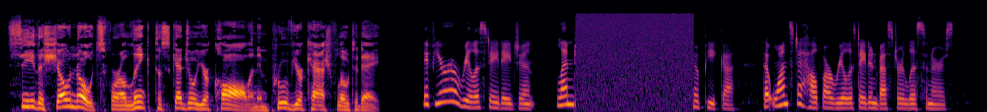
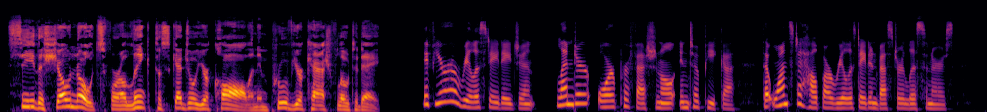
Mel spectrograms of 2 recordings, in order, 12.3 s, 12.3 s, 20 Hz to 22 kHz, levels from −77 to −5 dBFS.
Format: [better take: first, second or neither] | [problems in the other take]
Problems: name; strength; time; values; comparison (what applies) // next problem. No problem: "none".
second | audio cutting out; filled with static; at 7 s for 1.5 s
